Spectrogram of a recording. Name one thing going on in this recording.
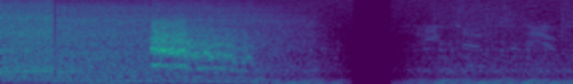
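A car engine hums and then cuts off.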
